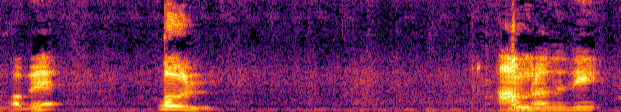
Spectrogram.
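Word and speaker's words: قُلْ: বলার চেষ্টা করবো আমরা জিহ্বার গোড়া তার বরাবর উপরের তালুর সঙ্গে লাগাইয়া মূলত কফ উচ্চারণ করতে হয় এখানে যদি আমরা কাফের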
